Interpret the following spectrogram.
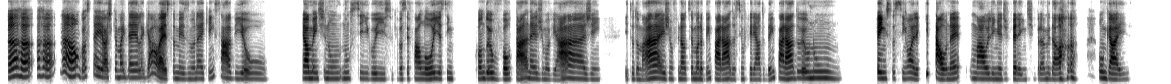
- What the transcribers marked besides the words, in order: chuckle
- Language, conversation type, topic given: Portuguese, advice, Como lidar com a culpa por ter pulado os exercícios depois de uma viagem ou feriado?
